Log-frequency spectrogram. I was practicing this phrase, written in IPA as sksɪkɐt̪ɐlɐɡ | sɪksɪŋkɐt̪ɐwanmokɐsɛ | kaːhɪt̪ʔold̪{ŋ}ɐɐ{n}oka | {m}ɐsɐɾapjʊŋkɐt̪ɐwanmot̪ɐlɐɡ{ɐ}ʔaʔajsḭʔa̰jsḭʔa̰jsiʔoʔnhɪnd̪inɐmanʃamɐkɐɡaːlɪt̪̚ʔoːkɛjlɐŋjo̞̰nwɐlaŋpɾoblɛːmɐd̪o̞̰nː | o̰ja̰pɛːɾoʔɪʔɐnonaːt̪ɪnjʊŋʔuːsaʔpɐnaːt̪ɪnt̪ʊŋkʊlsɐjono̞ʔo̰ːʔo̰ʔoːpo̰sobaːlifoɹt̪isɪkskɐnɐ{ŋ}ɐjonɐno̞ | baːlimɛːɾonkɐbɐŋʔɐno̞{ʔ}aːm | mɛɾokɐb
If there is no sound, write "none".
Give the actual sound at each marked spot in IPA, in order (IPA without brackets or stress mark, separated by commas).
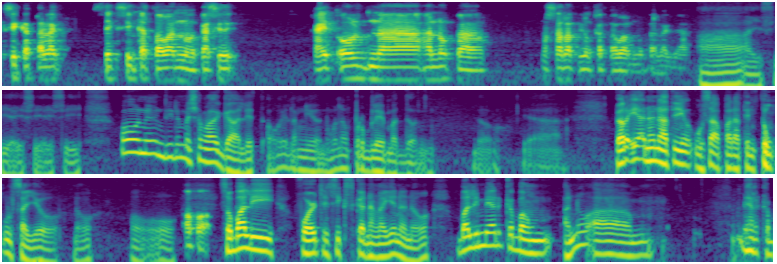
n, n, m, a, ŋ, ʔ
